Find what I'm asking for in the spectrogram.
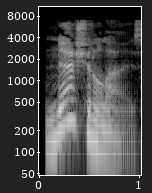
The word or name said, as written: nationalize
